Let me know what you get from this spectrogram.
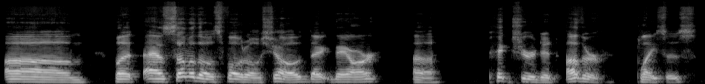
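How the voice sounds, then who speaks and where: An older man answering interview questions as a historian, speaking in a halting, thoughtful, tentative way. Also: mid-range voice, a bit bright. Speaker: archaeologist and historian guest. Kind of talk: interview answers about research.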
